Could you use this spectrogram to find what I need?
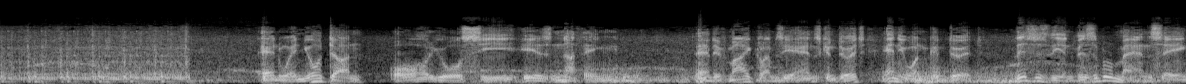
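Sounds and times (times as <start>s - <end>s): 
sewing machine stitching a zipper: 0.0s - 2.0s
speech: 2.7s - 11.8s.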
